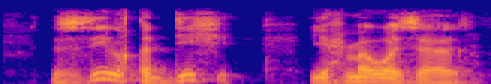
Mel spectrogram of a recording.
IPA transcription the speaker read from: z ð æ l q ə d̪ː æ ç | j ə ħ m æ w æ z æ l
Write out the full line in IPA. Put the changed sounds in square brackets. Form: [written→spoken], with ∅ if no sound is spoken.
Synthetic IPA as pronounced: z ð [æ→i] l q ə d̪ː [æ→i] ç | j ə ħ m æ w æ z æ l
